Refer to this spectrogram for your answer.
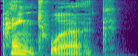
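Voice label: "paintwork", British English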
